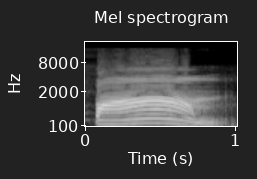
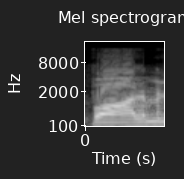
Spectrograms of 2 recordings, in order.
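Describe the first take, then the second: First: The L sound is silent. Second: The L sound is pronounced. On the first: The speaker calls it right. "क्या पढ़ना है, पाम" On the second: The speaker calls it wrong. "इसको पाल्म नहीं पढ़ना"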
